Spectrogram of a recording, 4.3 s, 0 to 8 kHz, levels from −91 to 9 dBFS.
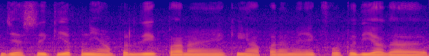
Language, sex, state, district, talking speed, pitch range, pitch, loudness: Hindi, male, Uttar Pradesh, Budaun, 265 wpm, 125-130 Hz, 130 Hz, -25 LUFS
